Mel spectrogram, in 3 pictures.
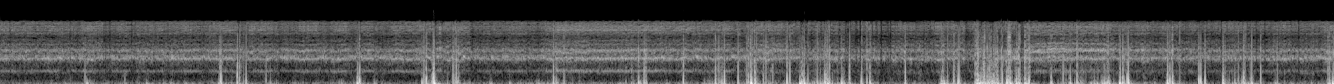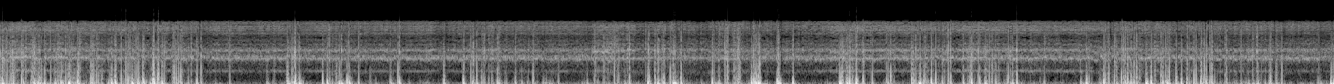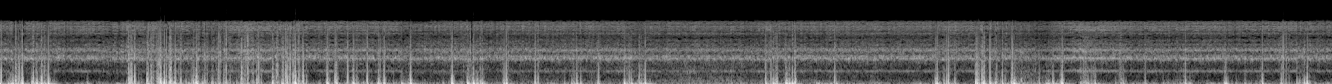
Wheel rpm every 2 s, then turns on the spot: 160, 170, 160, 160, 160, 170, 160, 160, 170, 160, 160, 160, 160, 160, 160, 160, 160, 170, 160, 170.
none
